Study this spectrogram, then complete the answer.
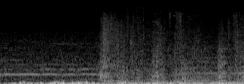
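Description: A pickaxe strikes wood with sharp chopping knocks.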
